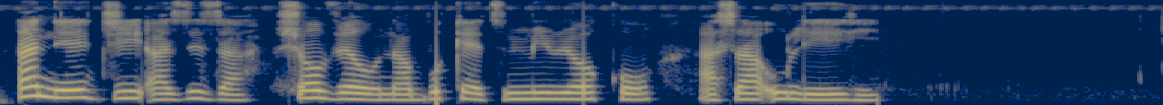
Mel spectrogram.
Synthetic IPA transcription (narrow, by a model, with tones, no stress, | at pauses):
a˦ne˨e˦d͡ʒi˦ʔa˨zi˦za˨ʃɔ˦vɛ˨lna˨bu˦ke˨tm̩˦mi˦ɾi˦ɔ˦kʊ˦a̰˨sa˦ʔu˦le˨˦ɦi˦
